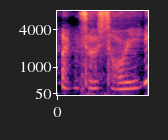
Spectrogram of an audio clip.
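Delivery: breathy whisper; embarrassed whisper sorry; sheepish whisper; whispered apology. Real, not acted. Apologising after squeal.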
